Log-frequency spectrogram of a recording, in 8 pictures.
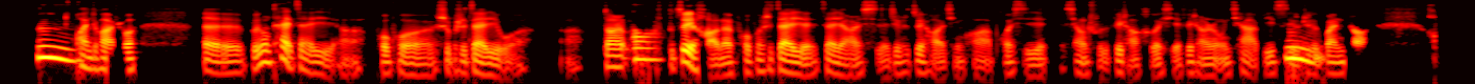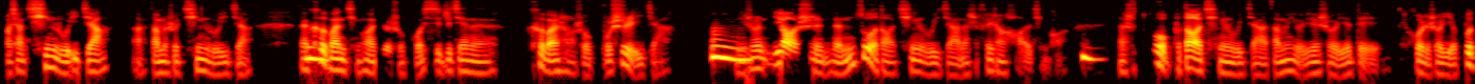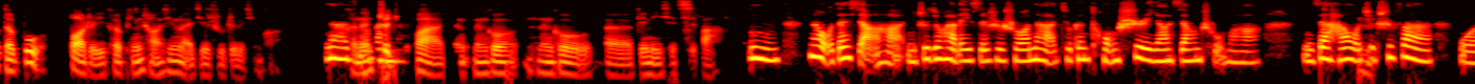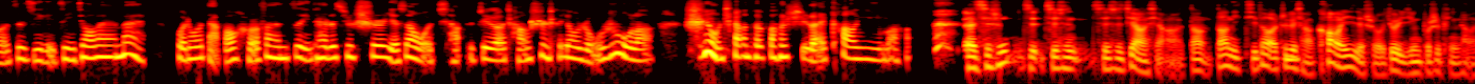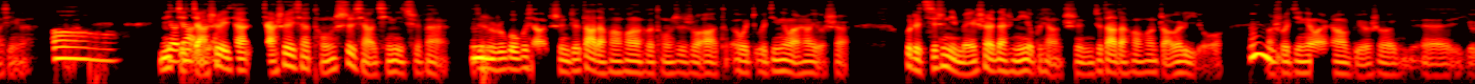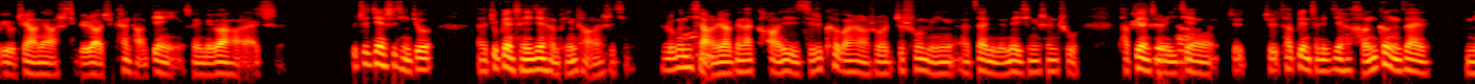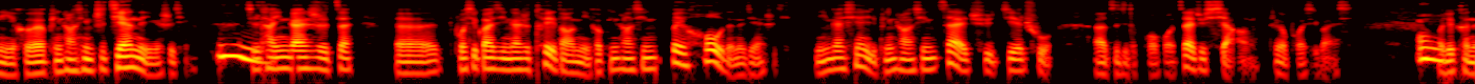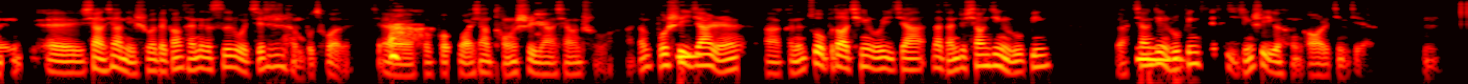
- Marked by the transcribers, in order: lip smack; lip smack; laughing while speaking: "尝试着要融入了？是用这样的方式来抗议吗？"; laugh; laughing while speaking: "啊"; laugh
- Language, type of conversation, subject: Chinese, advice, 被朋友圈排挤让我很受伤，我该如何表达自己的感受并处理这段关系？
